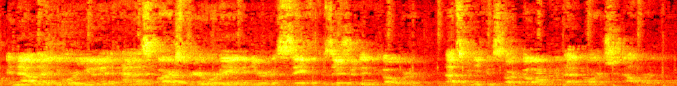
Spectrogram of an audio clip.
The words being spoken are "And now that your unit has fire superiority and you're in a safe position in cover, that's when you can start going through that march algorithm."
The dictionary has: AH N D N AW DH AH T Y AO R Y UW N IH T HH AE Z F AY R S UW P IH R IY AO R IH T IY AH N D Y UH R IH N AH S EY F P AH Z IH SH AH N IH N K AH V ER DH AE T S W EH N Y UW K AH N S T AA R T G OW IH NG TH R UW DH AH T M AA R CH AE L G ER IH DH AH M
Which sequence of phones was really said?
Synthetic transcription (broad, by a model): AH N N AW DH AH T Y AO R Y UW N IH T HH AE S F AY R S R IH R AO R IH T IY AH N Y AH R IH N AH S EY F P AH Z IH SH AH N IH N K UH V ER DH AE T S W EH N Y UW K AH N S T AA R T G OW IH NG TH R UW DH AH T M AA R IH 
